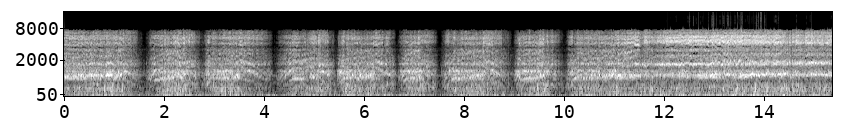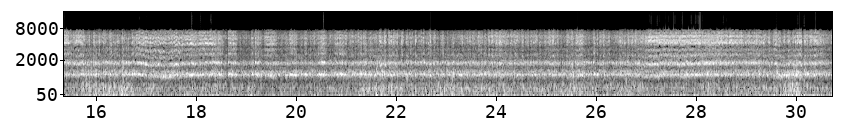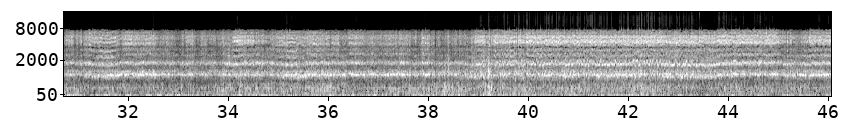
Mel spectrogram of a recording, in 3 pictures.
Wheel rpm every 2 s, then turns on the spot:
140, 100, 100, 90, 90, 170, 210, 240, 230, 230, 230, 230, 230, 230, 230, 230, 230, 220, 230, 210, 190, 200, 220.
none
